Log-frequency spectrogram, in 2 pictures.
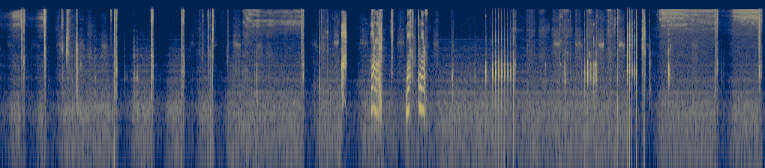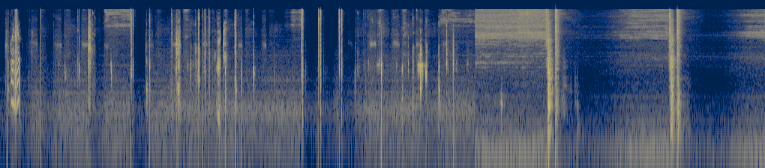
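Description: Pneumatic nail gun shooting nails into the wooden roof of a birdhouse: a long run of sharp, separate shots and knocks, irregularly spaced. Two bursts of hissing noise come near the end.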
